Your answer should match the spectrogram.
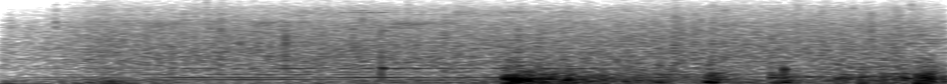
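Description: Steady rain patters on a house and gardens in Kentucky throughout, with low rumbles of thunder rolling in partway through and recurring in heavy bursts. No voices, just a continuous wet wash of a storm outdoors.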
